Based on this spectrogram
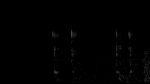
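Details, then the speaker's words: VVT solenoid bench test with 12 volts applied and grounded at its pins, after confirming 8.6 V supply at the harness: a few crisp light clicks as it snaps open and shut cleanly, operating normally. "But you'll see it moving. So, that's a good sign there. The solenoid is opening and closing as it should."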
